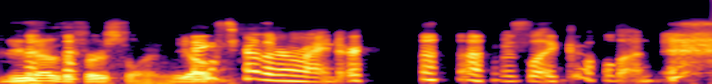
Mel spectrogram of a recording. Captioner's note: laughs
